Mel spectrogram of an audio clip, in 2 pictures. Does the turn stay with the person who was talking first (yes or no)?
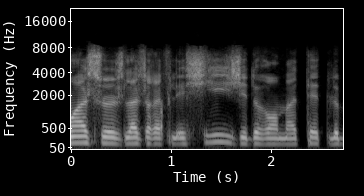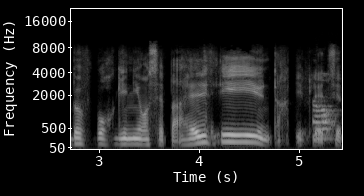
yes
